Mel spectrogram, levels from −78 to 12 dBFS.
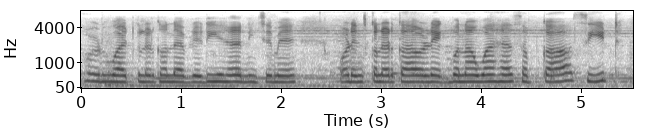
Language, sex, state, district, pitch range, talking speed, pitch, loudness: Hindi, female, Bihar, Katihar, 245-260 Hz, 215 wpm, 255 Hz, -15 LUFS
